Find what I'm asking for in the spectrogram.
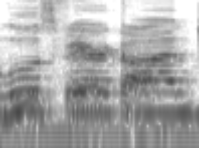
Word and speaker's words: Louis Farrakhan: Louis Farrakhan.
